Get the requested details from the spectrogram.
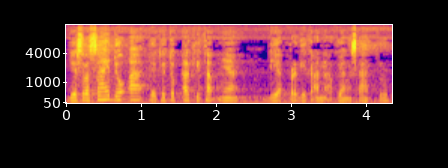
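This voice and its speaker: A man preaching a storytelling sermon, animated and colloquial, often calling out to the congregation. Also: fairly high pitch, moderate pace. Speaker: pastor. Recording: long reverb of a large hall.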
